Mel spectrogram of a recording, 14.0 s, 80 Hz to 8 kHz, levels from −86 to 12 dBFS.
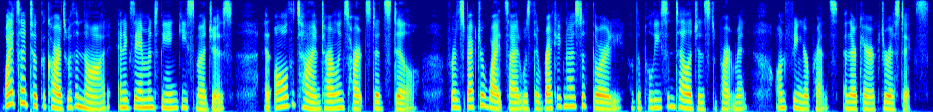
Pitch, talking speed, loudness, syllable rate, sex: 195 Hz, 165 wpm, -22 LUFS, 5.7 syllables/s, female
